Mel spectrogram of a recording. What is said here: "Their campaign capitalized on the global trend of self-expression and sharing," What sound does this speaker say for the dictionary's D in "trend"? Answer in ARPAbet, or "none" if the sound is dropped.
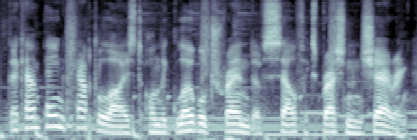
D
